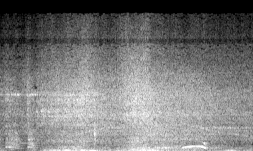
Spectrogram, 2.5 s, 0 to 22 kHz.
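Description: A Glastron boat's V6 engine revs outdoors, rising and falling in a mid-pitched roar with a rising whine near the end, moderately loud at some distance.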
